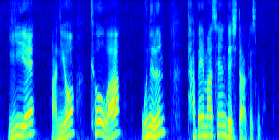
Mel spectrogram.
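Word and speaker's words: 今日: 그리고 쿄는 뭐 나왔었죠. 쿄 좀 깁니다. 발음 주의해 주시고요.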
